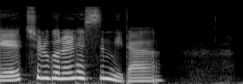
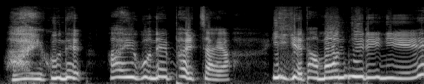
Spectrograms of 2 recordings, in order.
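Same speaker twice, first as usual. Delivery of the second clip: high-pitched, wailing mother-in-law; theatrical woe-is-me outcry; melodramatic lament; 4 semitones higher, 3 dB louder than usual. A narrator's reading. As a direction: bemoan your fate as if about to collapse. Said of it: "뒷목을 잡고 쓰러지는 신용까지 하셨습니다".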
